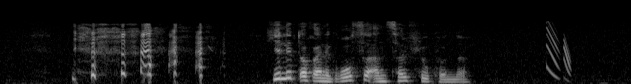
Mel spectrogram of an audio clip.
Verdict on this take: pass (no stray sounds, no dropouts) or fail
fail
